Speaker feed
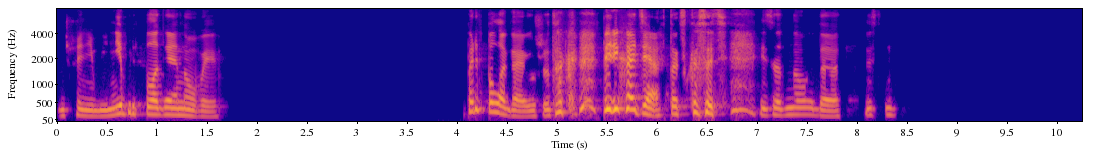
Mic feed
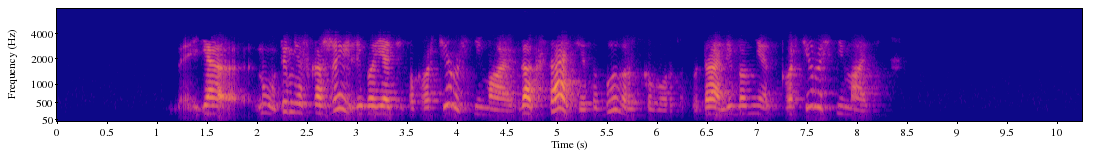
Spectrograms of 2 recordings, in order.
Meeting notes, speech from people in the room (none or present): present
